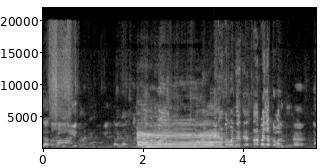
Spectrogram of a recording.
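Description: Cattle at a busy rural cattle market in Bangladesh give a loud, long, close moo, with traders talking and haggling nearby before and after the call.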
